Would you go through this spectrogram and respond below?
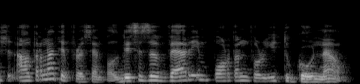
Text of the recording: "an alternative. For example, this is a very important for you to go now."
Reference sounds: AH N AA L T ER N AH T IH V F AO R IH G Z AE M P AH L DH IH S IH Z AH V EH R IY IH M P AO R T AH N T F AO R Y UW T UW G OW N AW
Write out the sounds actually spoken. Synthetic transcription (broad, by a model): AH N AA L T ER N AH T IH F F AO R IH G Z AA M P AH L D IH S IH S AH V EH R IY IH M P AO R T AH N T F AO R Y UW T UW G OW N AW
